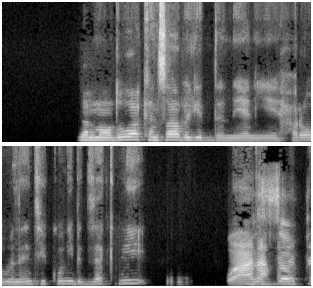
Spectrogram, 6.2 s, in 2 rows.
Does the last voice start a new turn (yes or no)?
no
